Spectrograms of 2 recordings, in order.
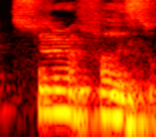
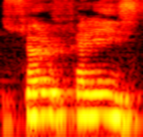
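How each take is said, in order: First: The second syllable has a reduced schwa vowel. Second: The second syllable has a full stressed vowel. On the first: The speaker calls it right. "ikinci hecedeki vurgu düşüyor ve yerini şıvaya bırakıyor" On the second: The speaker calls it wrong. "surface değil de"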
